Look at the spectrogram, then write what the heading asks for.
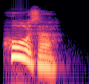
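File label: "hawser", British English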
